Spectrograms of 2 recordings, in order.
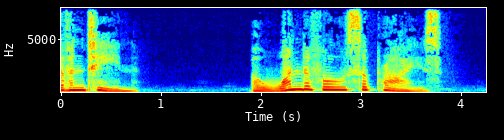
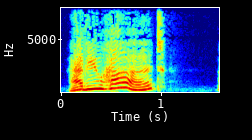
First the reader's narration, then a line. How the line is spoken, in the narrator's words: another mother called out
